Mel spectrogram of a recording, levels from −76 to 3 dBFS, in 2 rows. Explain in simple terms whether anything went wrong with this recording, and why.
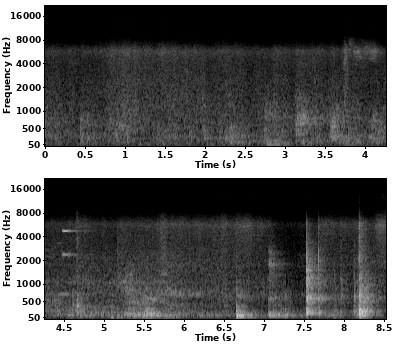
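Nothing went wrong; I can hear no problems.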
